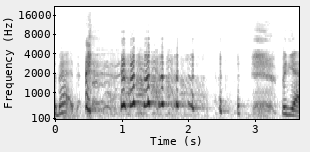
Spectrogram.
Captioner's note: all laugh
